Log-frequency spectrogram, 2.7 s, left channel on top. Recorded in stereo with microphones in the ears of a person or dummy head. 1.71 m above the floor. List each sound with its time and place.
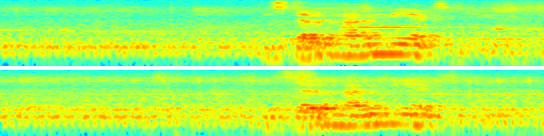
1.3 s a man speaking: 80° left, 8.5 m; by 2.7 s 85° left, 7.5 m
